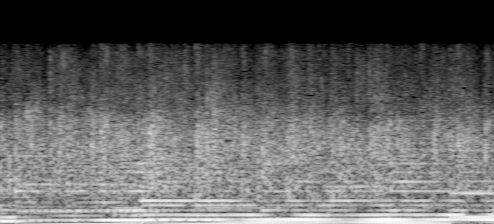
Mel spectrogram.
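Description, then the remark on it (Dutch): A church audience claps steadily for God in a dense, even wash of applause, while sustained keyboard or organ chords hold underneath for the whole stretch. No one speaks. “Oh, give God a big, big clap.”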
